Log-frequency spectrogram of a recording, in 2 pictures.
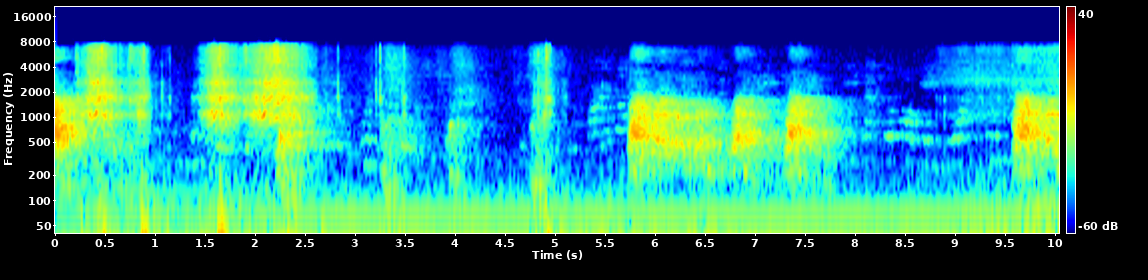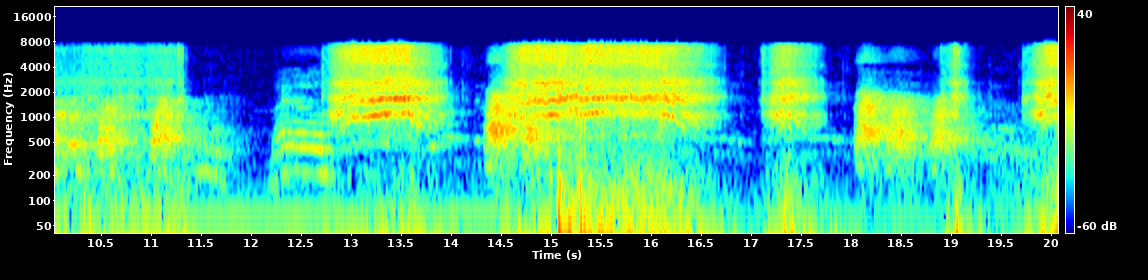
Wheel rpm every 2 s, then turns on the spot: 20, 10, 0, 0, 0, 20, 50, 90, 30, 10.
2-4 10-12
